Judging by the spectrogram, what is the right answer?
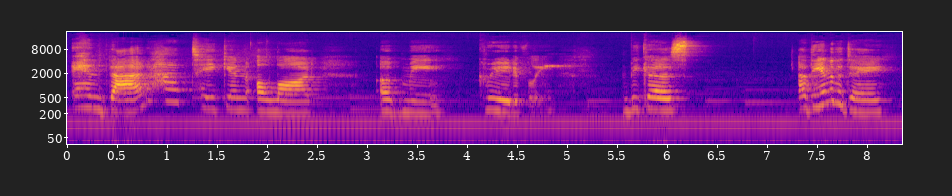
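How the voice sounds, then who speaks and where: A woman's voice: on the high side, fairly bright tone. A young woman from the Dominican Republic, talking candidly and laughing often as she shares her painting process in a casual vlog. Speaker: painting vlogger. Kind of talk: casual reflective vlog narration. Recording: light music behind.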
